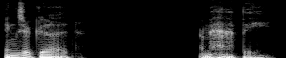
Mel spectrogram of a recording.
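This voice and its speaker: A man playing a haunted, bitter farmer who narrates his horror story in a grave, brooding, gravelly voice. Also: on the low side, fairly even intonation, slow pace, mellow, heavily acted. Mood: wistful, calmer. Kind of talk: scripted first-person horror narration.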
